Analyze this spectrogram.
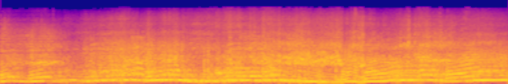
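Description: Tyres squeal on tarmac as a car drifts.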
